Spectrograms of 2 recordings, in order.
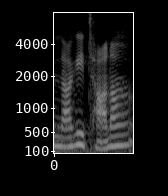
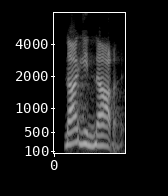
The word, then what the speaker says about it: Naginata: The Nagitana or Nagina? Wait. Wait. Wait. Naginata, yeah.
